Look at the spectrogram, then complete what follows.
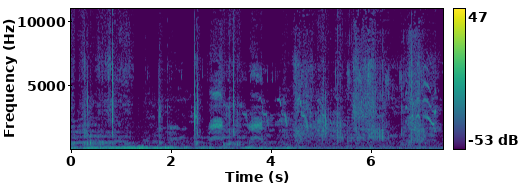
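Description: Birds calling: two short calls about three seconds in, then a run of chirps and whistles. A low rumble sits under the first two seconds.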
